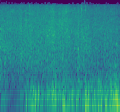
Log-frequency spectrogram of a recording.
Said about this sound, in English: I mean, it is muddy out and it's raining.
